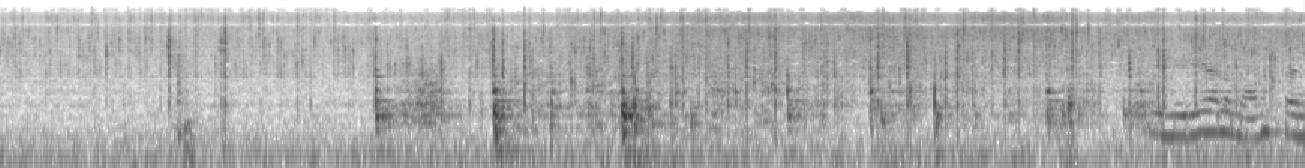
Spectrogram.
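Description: Cashews and curry leaves frying in hot oil in a nonstick pan: a steady sizzle with many sharp crackles and pops. A wooden spatula stirs through them, adding scrapes and light knocks against the pan.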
